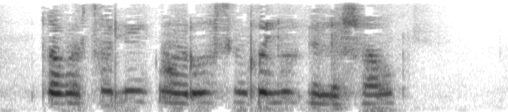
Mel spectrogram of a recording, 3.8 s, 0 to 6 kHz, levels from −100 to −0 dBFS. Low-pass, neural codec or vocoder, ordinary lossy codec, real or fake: 5.4 kHz; codec, 44.1 kHz, 2.6 kbps, DAC; MP3, 24 kbps; fake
